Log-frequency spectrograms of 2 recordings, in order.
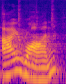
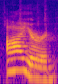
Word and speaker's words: iron: vowel, it is not iron, But iron, as if I earned it. I, as in my, and then you have a little U sound, and then as in earn, earth, and early.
